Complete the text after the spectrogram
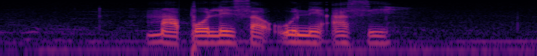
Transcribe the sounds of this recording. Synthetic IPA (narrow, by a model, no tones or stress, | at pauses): mapʼolɪsa̰ʔʊnɛʔasɪ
